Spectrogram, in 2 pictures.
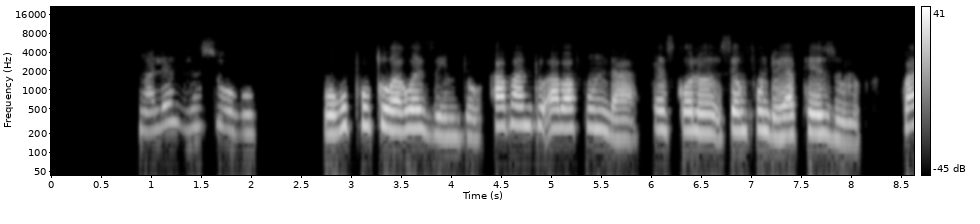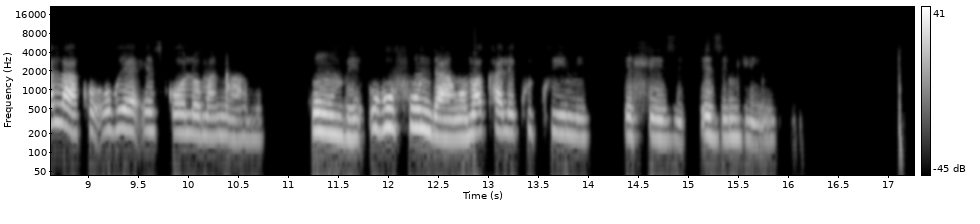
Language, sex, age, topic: North Ndebele, male, 18-24, education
